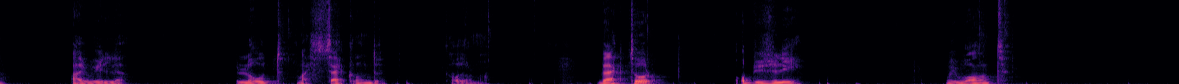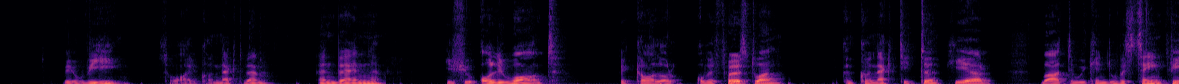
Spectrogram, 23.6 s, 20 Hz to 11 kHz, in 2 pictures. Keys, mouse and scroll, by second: 4.0-4.6 scroll down 8, 4.8-10.9 middle drag, 10.9 click, 13.1-14.8 drag, 14.8 middle click, 15.7 scroll up 1, 16.7-19.8 drag.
